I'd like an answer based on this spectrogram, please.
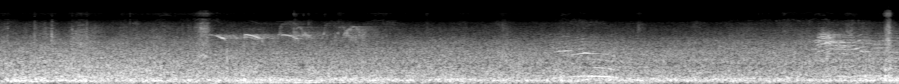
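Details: Affectionate ginger stray cat in Japan, just woken up, answers with a few short meows, one drawn-out cry near the start and soft calls later, over a steady hiss of outdoor background noise.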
